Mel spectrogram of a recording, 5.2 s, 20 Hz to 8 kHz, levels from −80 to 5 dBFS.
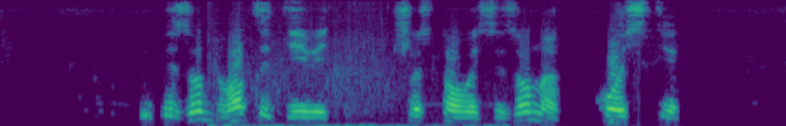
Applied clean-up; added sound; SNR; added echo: none; Water / Splash, splatter; 16 dB; none.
